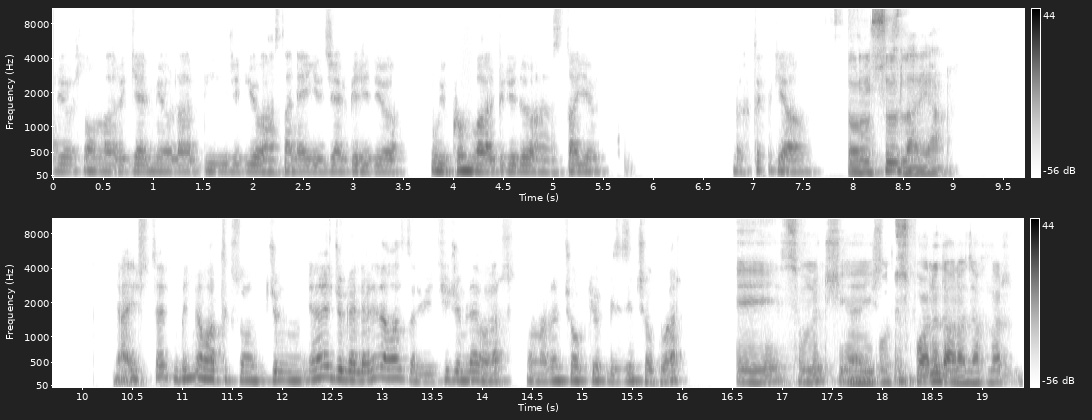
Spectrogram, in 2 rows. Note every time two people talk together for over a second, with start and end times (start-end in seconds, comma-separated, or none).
none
